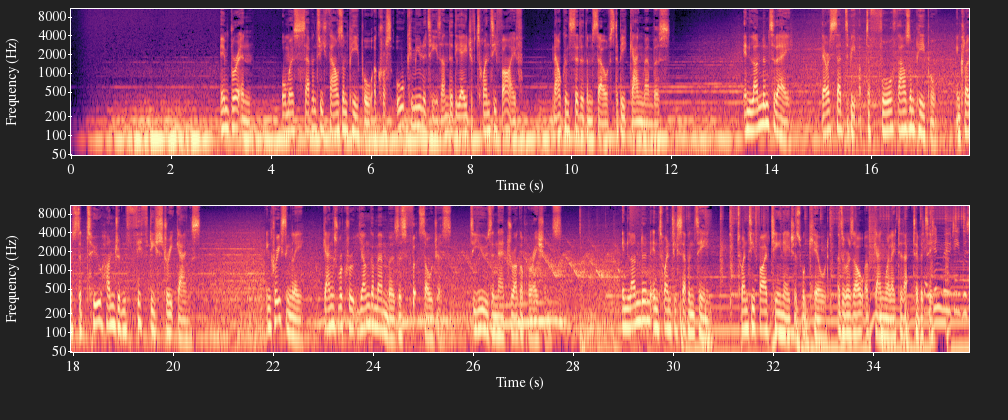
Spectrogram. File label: documentary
